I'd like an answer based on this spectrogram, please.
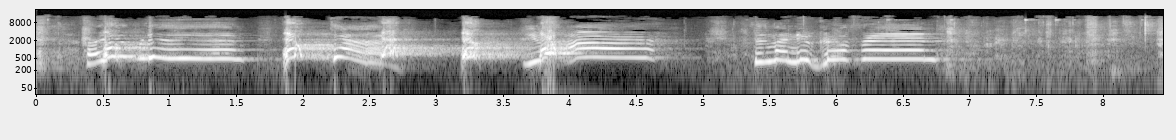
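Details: Moon and Griff, two terriers, playing; tonal whining barks and yelps with clear harmonics, some sliding downward, arrive in quick groups separated by brief silences, while a person talks to the dogs.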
